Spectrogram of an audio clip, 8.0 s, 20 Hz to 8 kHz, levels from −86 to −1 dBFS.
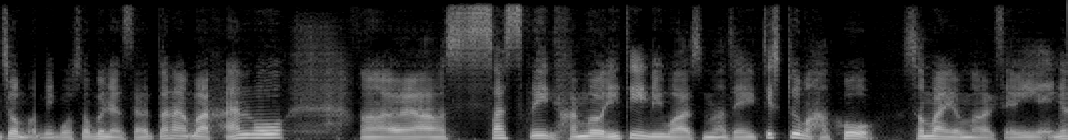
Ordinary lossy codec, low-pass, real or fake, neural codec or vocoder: none; none; fake; codec, 16 kHz, 0.5 kbps, FreqCodec, larger model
